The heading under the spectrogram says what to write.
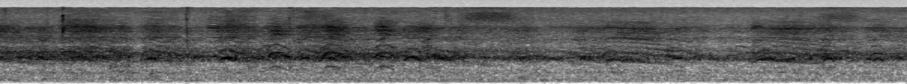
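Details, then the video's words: Large flock of crows calling during the snowstorm Nemo just before dark in Waterbury, Connecticut: a dense, continuous chorus of harsh overlapping caws with no clear gaps, over steady background noise. "Creepy Crows"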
